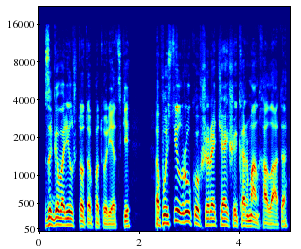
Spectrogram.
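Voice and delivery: ordinary delivery, nothing marked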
